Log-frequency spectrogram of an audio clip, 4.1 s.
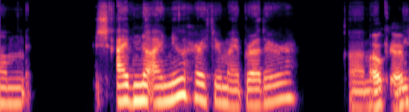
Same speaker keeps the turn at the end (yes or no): yes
